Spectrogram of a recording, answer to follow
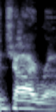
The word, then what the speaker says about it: gyro: less educated and traveled it's a gyro it's spelled g y r o yes pronounced yo but okay yes so do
